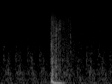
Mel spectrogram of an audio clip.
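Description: A single sharp gunshot-like burst from a chain gunner in a modded video game, punchy and close against a low background hum.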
